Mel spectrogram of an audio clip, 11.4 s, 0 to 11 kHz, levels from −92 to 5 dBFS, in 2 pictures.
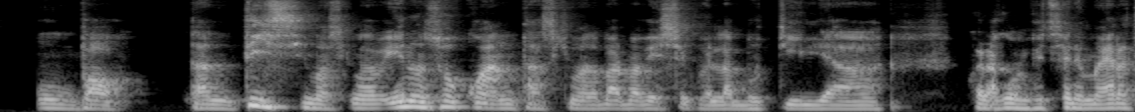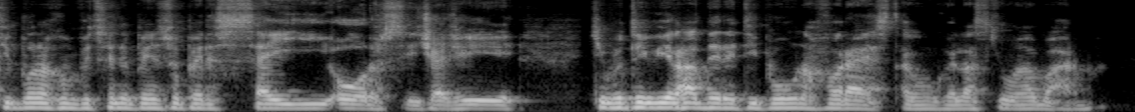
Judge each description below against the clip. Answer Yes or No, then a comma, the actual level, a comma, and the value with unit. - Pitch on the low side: Yes, low, 125 Hz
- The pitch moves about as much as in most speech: Yes, average, 3.1 semitones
